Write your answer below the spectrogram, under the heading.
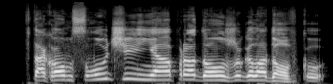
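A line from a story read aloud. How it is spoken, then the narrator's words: Unhappy husband shouting. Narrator (Russian): закричал несчастный муж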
